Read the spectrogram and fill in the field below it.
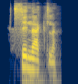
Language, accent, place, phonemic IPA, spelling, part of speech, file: French, France, Lyon, /se.nakl/, cénacle, noun, LL-Q150 (fra)-cénacle.wav
- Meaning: cenacle (all senses)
